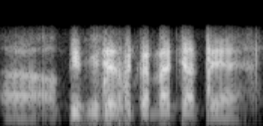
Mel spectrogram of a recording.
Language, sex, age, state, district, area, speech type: Hindi, male, 45-60, Uttar Pradesh, Mirzapur, urban, conversation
